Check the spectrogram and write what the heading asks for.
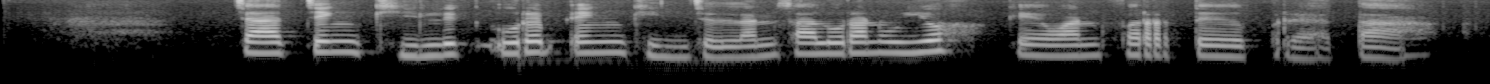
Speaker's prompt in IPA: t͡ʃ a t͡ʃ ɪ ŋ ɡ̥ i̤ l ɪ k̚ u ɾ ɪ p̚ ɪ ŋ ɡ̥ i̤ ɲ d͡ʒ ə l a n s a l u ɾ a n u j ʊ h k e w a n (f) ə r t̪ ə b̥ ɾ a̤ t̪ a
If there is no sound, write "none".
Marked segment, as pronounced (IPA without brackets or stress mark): f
